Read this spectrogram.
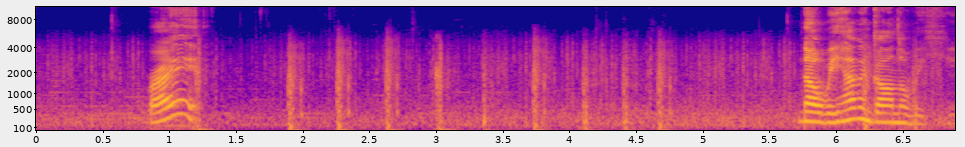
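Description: A young woman speaks briefly with animation into a close microphone.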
